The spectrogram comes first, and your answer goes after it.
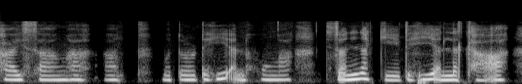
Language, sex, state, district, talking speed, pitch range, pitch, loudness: Mizo, female, Mizoram, Aizawl, 230 wpm, 205-220 Hz, 210 Hz, -15 LUFS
